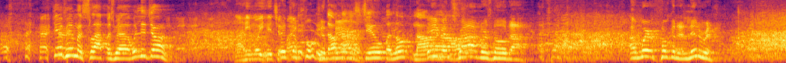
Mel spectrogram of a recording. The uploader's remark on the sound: Live at Vicar St 2.0. In a sold out live show at Vicar St. Some live music performed on the night.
